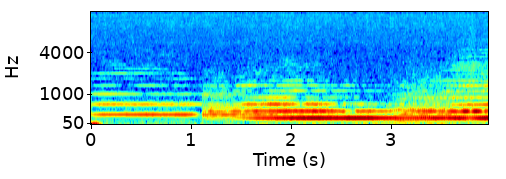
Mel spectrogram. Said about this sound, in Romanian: Tulnicul de pe maguri, tulnicul de alarmă, nu dorm moții.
